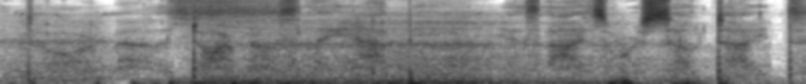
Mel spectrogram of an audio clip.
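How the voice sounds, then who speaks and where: Over noticeable background noise comes very slow whispering. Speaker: ASMR artist. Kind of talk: poetry reading. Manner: whispered, soft-spoken.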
